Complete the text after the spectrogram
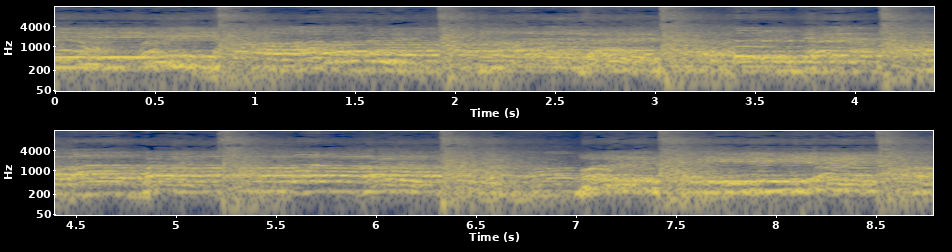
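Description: A crowd of men chant loudly in rhythm.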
